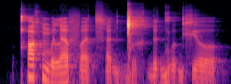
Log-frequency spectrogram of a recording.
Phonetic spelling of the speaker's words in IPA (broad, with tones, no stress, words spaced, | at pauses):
qʰɔ˦xmʊ˨lɐ˨˦ fɐ˨t͡sʰɐ˨ɡɡ͡ǀʊ˦x ɠə˨˦ɡwʊ˨ɡxʲo˦˨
